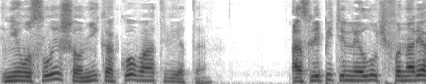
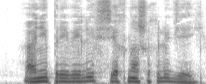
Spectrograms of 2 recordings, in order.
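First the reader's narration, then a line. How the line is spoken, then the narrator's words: Barely audible. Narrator (Russian): едва слышно произнесла Хелен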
